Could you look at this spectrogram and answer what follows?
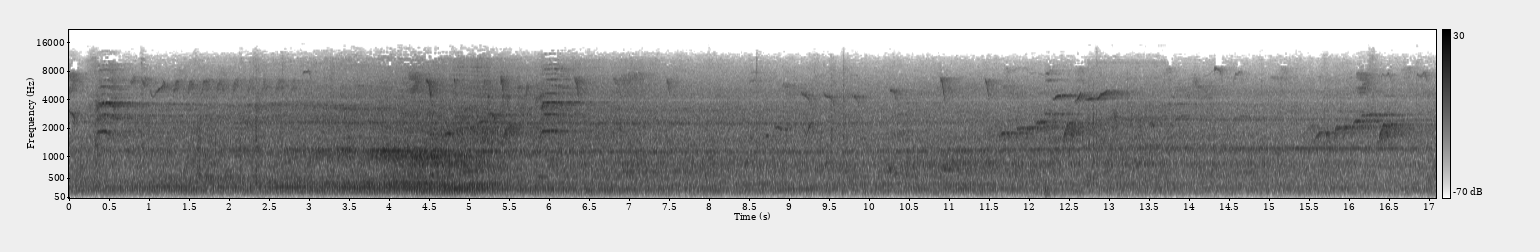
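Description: Outdoor ambience with birds chirping: many short, rising chirps scattered through, over a steady background hiss. A broader low swell of noise rises and fades about four to five seconds in.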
